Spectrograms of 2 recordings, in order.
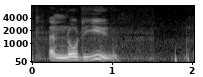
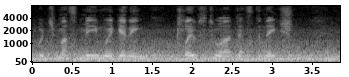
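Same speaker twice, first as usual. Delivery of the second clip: usual speaking voice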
